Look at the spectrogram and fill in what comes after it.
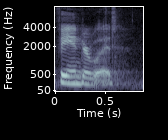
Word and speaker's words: Vanderwoude: Vanderwoude. – Vanderwoude. So you pronounce it Vanderwoude. – I do. It's Dutch.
